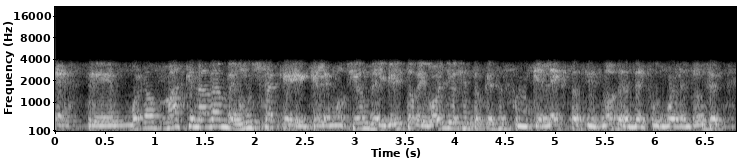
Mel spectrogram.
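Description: Over noticeable background noise, a man talks fairly quickly in a high voice. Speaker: aspiring sports commentator. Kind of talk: interview answer. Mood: enthusiastic, slightly nervous. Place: studio.

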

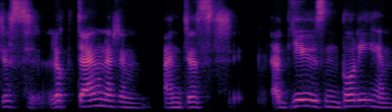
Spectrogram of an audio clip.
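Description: A woman's fairly low pitch comes through with a quiet background. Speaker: podcast co-host reviewing a short film. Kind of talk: casual film review discussion. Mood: warm, moved. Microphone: video call.

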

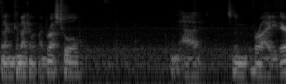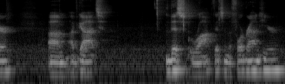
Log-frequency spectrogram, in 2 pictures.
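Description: A man speaks at a very slow pace with a very deep, low pitch, ordinary pitch variation, and long, frequent pauses. Light background noise and audible room echo are present. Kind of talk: tutorial.

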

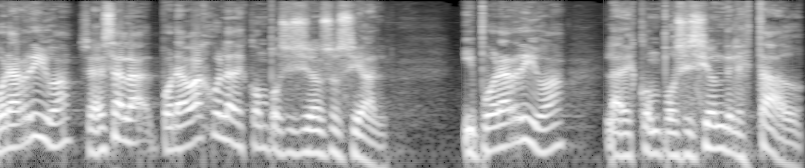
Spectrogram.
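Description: Against a quiet background, a man with a Rioplatense accent talks at a moderate pace and a fairly high pitch, with lively intonation, very even loudness and vocal fry. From Argentina, La Plata; Argentina. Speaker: political commentator; TV guest. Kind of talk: interview. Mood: serious, concerned. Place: studio. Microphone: headset.

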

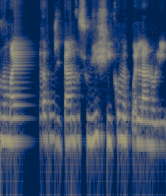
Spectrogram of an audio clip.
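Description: A woman speaks at a fairly high pitch. Her intonation stays fairly even. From Veneto, Italy (Cadore, Dolomites). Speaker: ultra trail runner and ski mountaineer. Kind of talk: interview. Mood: relaxed, friendly. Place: home room.

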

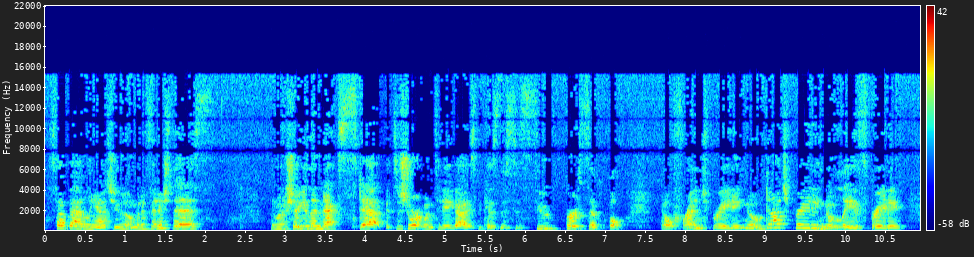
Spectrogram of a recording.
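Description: Room echo is audible as a woman talks at a moderate pace. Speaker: hair tutorial vlogger. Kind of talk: tutorial. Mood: cheerful, chatty. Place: home room. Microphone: camera far.

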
